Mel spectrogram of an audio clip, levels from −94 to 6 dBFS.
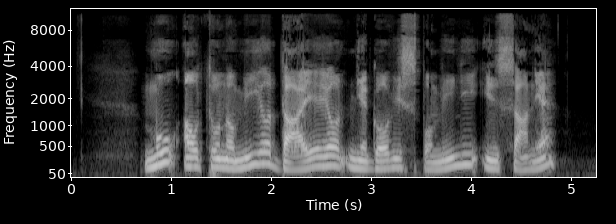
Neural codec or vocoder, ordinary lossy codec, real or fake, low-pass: autoencoder, 48 kHz, 128 numbers a frame, DAC-VAE, trained on Japanese speech; AAC, 32 kbps; fake; 10.8 kHz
